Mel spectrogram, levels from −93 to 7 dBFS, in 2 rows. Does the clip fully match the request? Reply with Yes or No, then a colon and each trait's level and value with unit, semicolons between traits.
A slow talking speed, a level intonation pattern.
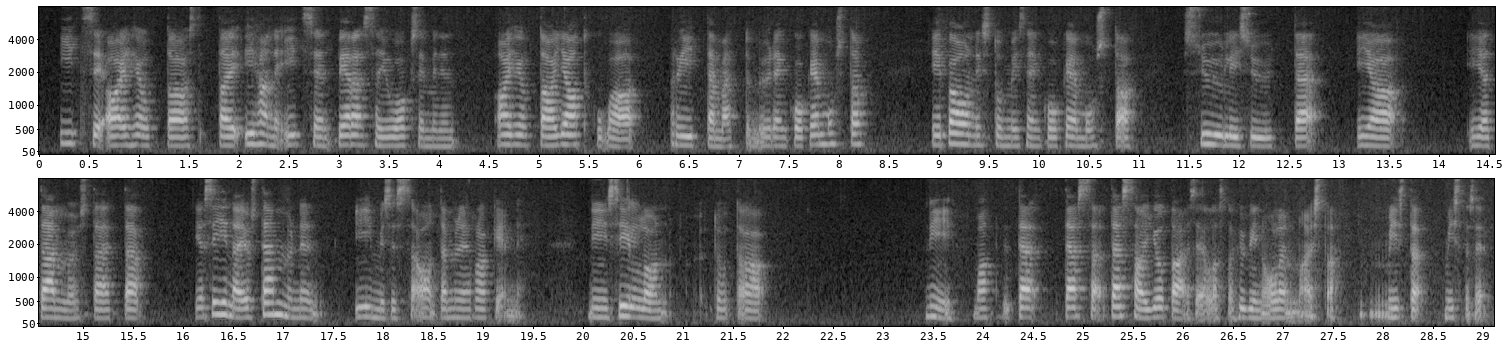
Yes: slow, 90 wpm; narrow, 2.1 semitones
